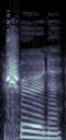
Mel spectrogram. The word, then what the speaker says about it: schön: When you have that umlaut, the two dots over the O vowel in schöne, what you want to do is shape your mouth like O and pronounce A. Schön, schön, schön. Okay? The umlaut, two dots over the A in H-A-N-D-E, is pronounced E, Hände.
